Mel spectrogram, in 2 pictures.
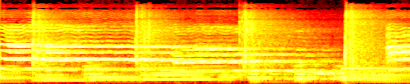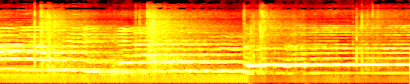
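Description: A woman sings live over Roland Juno-Di synthesizer keyboard chords, with a regular beat about once a second. From about two-thirds of the way through she holds one long steady note.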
